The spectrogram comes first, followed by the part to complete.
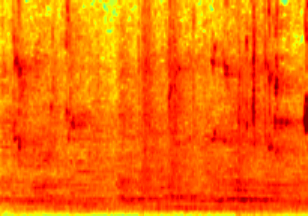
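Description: A basketball being dribbled on a hardwood court over the steady crowd noise of an arena.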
